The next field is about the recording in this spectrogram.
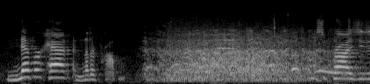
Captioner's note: audience laughs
